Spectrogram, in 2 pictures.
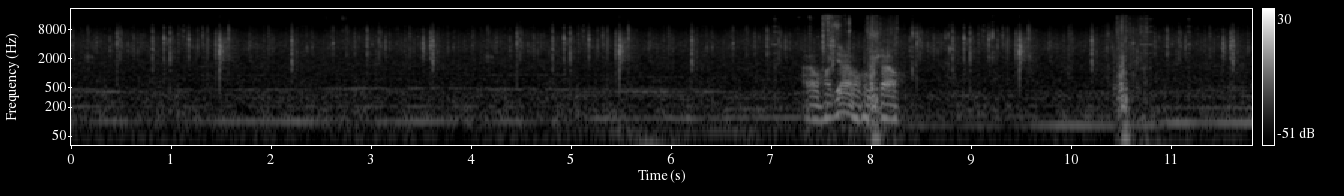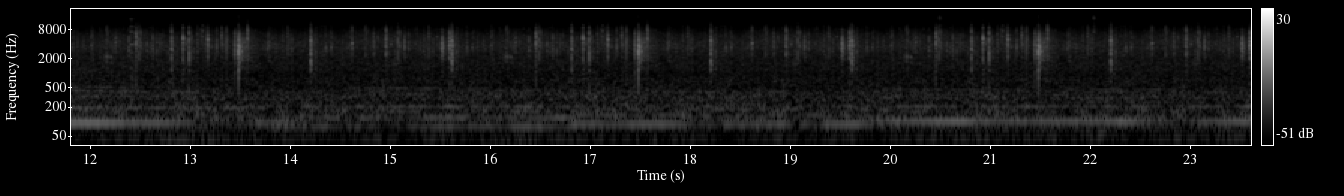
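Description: A campfire in a video game crackles and hisses steadily throughout, with a brief louder burst of crackling near the middle, while people talk over it.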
